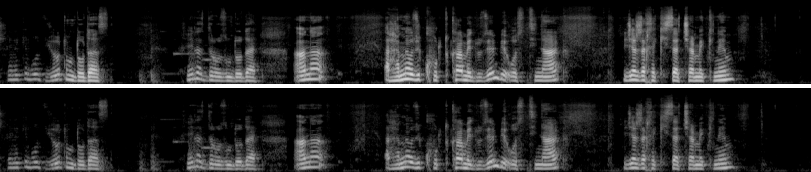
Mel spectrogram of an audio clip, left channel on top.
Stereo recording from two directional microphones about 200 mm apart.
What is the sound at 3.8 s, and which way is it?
Speech, 45° left (ahead or behind).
